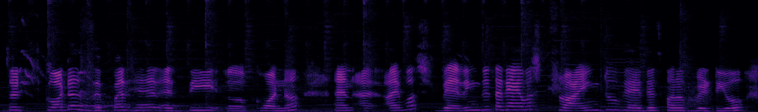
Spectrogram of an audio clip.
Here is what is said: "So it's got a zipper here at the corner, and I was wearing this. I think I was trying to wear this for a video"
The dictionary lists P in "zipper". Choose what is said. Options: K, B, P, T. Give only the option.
P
